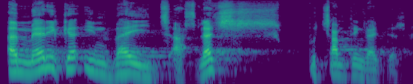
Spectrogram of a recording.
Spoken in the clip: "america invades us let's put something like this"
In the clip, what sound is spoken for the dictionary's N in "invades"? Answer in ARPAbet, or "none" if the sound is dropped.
N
